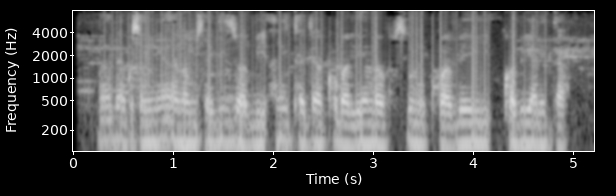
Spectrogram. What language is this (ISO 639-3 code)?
swa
